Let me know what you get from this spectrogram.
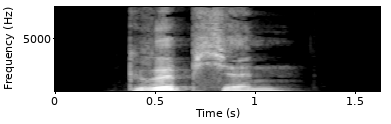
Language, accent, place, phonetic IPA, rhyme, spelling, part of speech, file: German, Germany, Berlin, [ˈɡʁʏpçən], -ʏpçən, Grüppchen, noun, De-Grüppchen.ogg
- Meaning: diminutive of Gruppe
